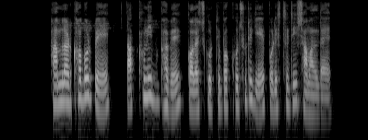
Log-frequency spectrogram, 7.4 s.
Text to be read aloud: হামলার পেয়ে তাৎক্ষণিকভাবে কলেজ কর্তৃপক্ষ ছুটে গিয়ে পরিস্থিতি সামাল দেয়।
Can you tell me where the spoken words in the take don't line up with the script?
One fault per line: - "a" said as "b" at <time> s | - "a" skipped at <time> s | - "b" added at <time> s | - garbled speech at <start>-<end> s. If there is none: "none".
- "খবর" added at 1.4 s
